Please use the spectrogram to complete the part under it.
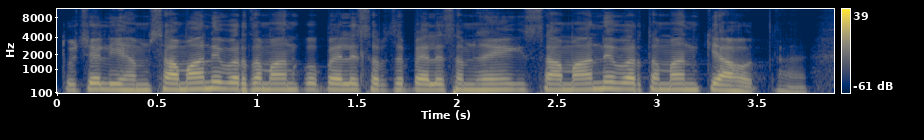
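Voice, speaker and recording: A man with a Bihari Hindi accent teaches grammar in an online exam-prep class. His voice sits a little high and comes through very crisp and dry, close to the mic. He dictates definitions slowly, repeating each phrase so students can write along. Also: steady tone, dry recording. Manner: slow, repetitive dictation of definitions.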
